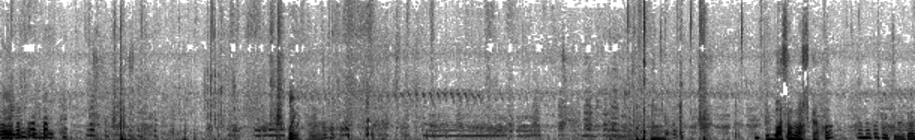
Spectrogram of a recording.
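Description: Hens cluck and murmur close by.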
